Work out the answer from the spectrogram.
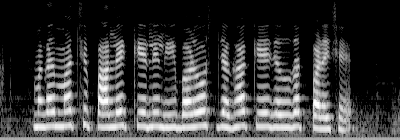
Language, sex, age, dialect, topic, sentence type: Maithili, female, 25-30, Angika, agriculture, statement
